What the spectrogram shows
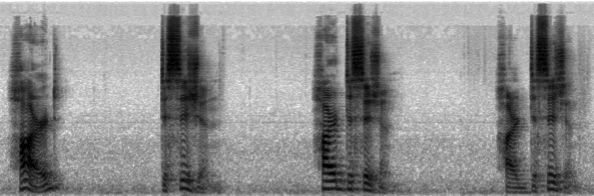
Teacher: sometimes that final D or T sound at the end of a word will disappear if the next word starts with a similar sound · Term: Combined sounds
